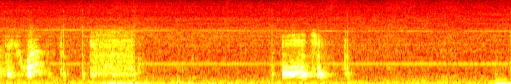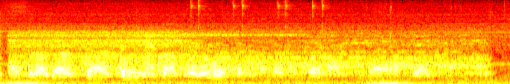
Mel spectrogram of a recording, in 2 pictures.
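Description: Recorded air traffic control radio transmissions: thin, narrow-band voices in two short calls, then a longer transmission from about five seconds in, over a faint steady tone.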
